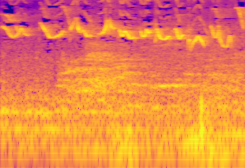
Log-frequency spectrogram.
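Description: An ultramarine grosbeak sings a steady run of sweet, high whistled notes, sliding up and down in quick warbling loops, with faint low background noise.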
